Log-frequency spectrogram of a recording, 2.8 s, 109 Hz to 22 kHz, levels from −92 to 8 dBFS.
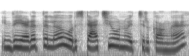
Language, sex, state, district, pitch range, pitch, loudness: Tamil, female, Tamil Nadu, Nilgiris, 225-280 Hz, 245 Hz, -18 LUFS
